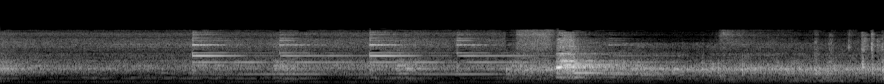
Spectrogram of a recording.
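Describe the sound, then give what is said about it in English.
A passenger train from Atlantic City, train number 4218, rolls in on track 1 at Lakewood station, its wheels thumping in a steady rhythm over rail joints amid a broad rushing hiss, followed by a brief squeal and a settling hiss of brakes. “copying from Atlantic City on track 1, train number 4218, the Blue Comet.”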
